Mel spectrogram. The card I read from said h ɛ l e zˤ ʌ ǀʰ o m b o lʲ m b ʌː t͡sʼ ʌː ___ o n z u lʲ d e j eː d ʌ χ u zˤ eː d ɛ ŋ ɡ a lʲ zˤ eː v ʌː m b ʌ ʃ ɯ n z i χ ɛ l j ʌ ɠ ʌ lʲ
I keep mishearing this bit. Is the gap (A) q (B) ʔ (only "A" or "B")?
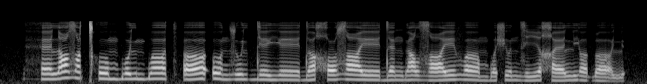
B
